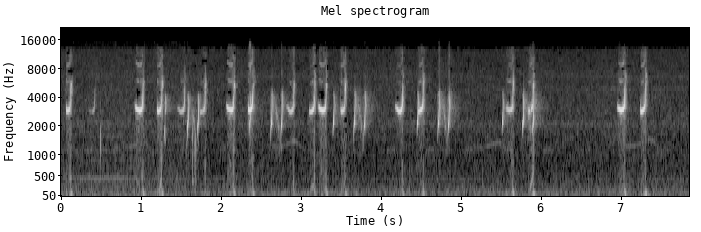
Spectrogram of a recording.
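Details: Lively run of high, clipped chirps from a female quail, common or rain quail, grouped in short bursts with pauses, some notes hooked, a few softer low whistles in the background.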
